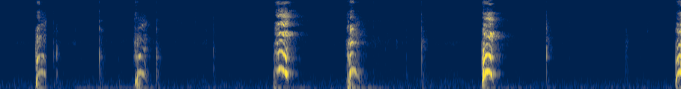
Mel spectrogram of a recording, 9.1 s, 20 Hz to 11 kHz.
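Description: Six sharp voiced 'hic' sounds at irregular intervals, about 22 a minute, in a quiet room. These are repeated hiccups.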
